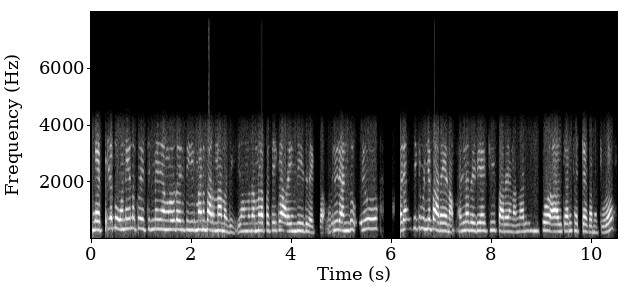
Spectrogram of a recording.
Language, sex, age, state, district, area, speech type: Malayalam, female, 45-60, Kerala, Wayanad, rural, conversation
